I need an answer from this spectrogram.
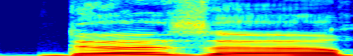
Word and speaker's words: deux heures: je continue il est deux heures on doit faire la liaison et le X se prononce deux heures une heure il est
